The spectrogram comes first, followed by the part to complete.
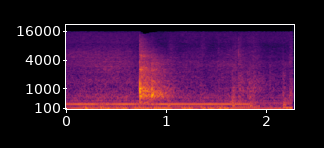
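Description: Plastic salad spinner being handled, its basket and bowl knocking together in a single short clatter about three-quarters of a second in.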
